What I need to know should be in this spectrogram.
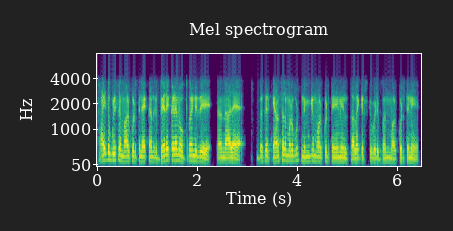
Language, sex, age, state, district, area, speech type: Kannada, male, 30-45, Karnataka, Chamarajanagar, rural, conversation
